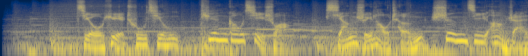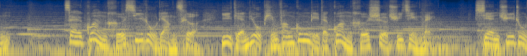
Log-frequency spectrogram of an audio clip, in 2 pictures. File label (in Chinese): 男, 专题; 灌河社区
